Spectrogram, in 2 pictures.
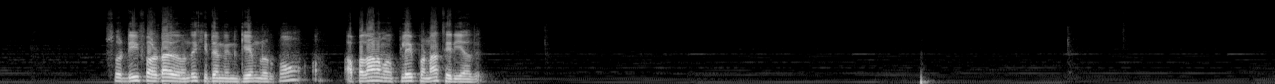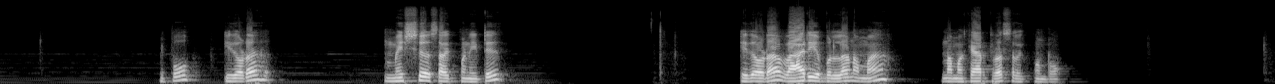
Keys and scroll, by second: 5.3 Escape, 10.6 Escape, 24.0 w, 24.6 s, 25.2 w.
